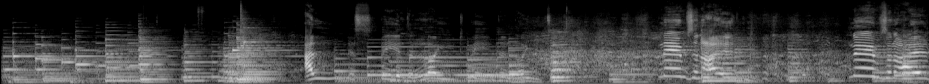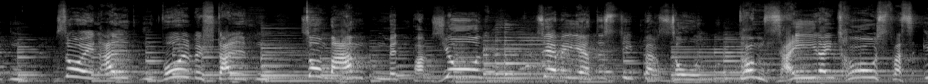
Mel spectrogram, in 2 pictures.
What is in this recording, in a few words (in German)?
Werbung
